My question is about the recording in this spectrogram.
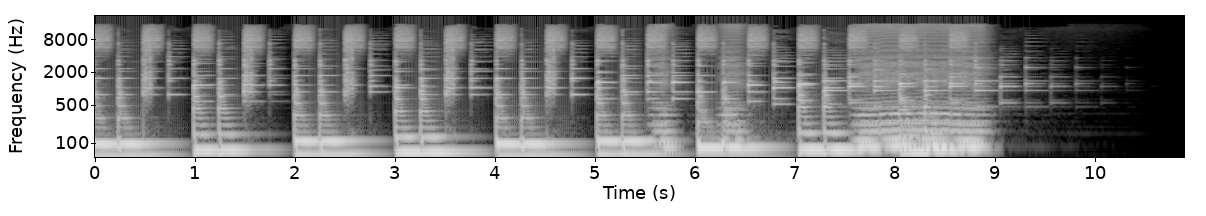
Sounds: Music

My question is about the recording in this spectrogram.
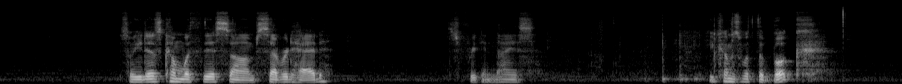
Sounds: inside a small room, Speech

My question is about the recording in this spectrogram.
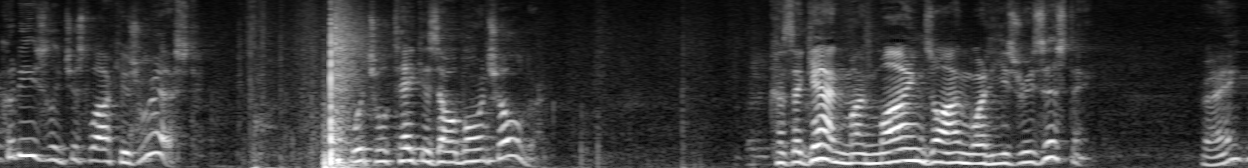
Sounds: Speech

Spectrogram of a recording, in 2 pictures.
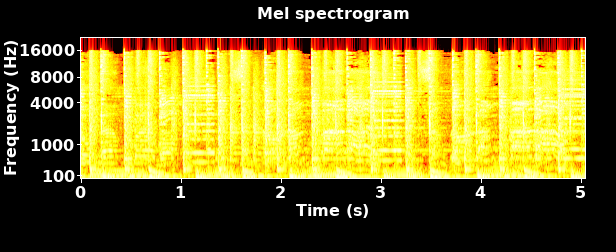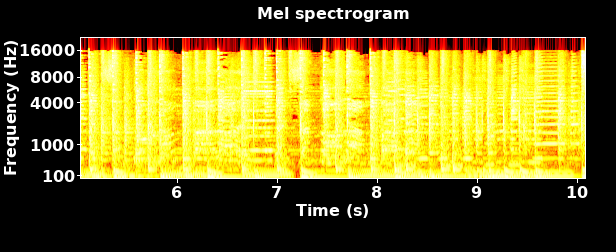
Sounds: Music

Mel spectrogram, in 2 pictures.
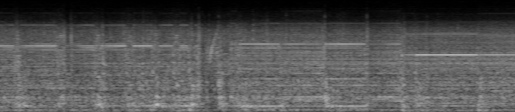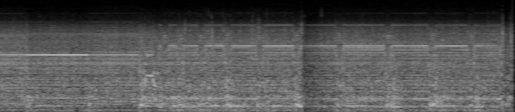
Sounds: printer printing, Printer

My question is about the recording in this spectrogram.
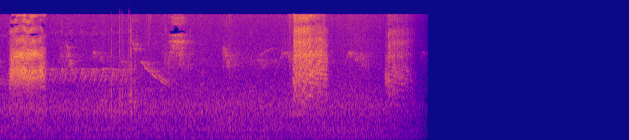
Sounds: Rustle

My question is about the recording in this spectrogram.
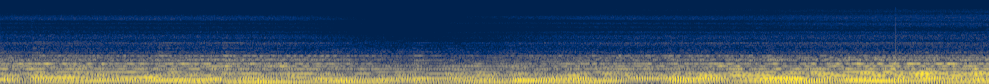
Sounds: New-age music, Music

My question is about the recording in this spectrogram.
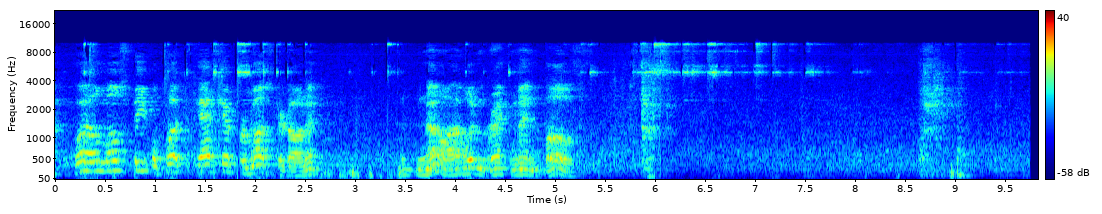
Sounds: Speech

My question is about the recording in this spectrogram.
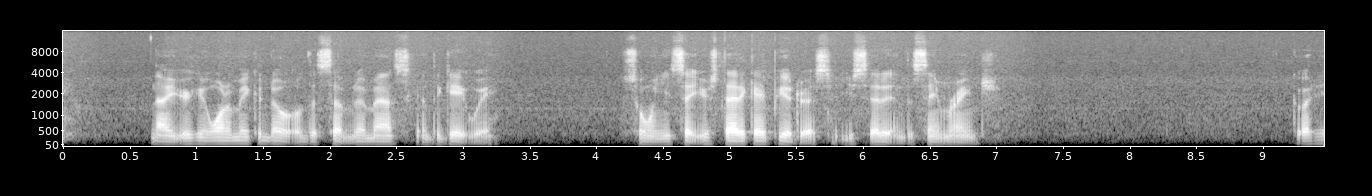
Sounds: Speech

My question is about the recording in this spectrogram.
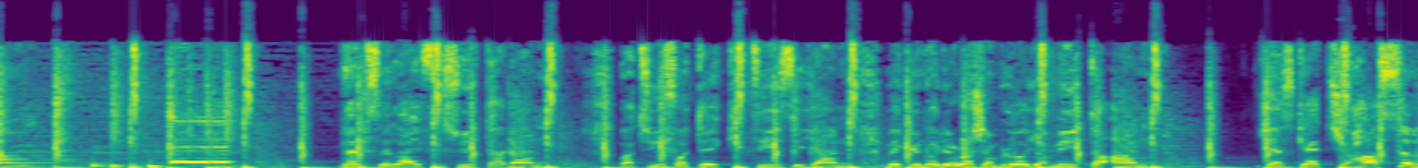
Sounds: Music

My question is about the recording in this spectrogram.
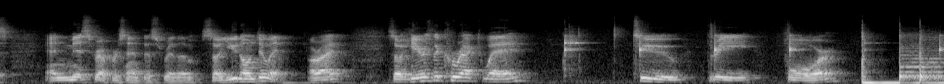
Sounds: inside a small room, Drum, Speech, Music

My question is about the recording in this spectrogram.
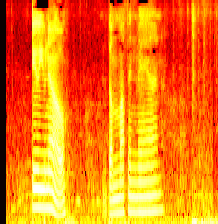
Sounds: Speech

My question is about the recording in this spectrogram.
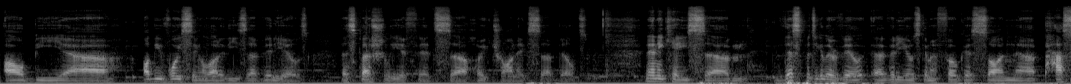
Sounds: Speech

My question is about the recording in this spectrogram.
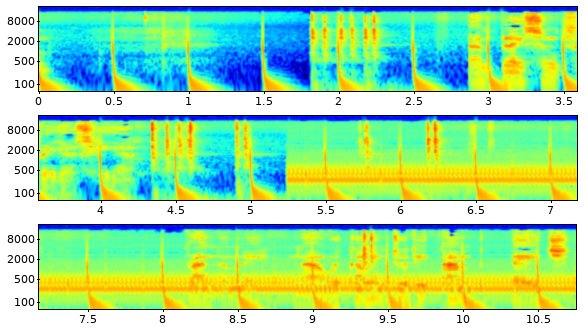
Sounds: Speech, playing synthesizer, Music, Sampler, Musical instrument, Synthesizer

